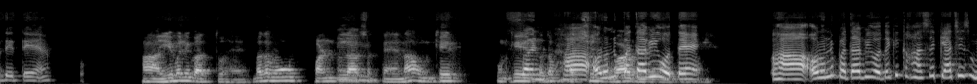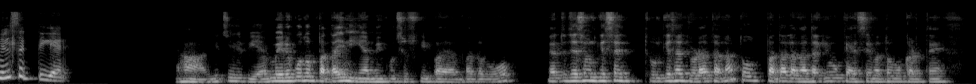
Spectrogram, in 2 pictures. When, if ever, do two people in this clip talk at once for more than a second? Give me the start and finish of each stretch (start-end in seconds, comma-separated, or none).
5.2-7.0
